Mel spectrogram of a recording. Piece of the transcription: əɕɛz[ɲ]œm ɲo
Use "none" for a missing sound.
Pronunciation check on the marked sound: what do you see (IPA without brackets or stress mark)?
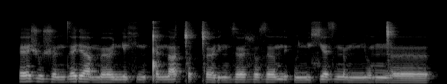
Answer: ŋ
